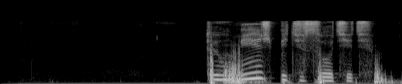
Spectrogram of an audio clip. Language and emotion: Russian, neutral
